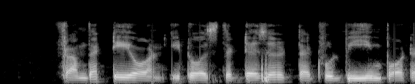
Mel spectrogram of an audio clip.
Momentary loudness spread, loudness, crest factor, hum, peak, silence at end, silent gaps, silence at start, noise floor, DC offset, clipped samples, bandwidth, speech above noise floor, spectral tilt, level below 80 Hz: 6 LU; -15 LUFS; 14 dB; none; 0 dBFS; 0 s; none; 0.6 s; -70 dBFS; under 0.1%; under 0.1%; 7.8 kHz; 55 dB; -5 dB/octave; -56 dBFS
